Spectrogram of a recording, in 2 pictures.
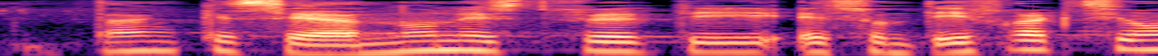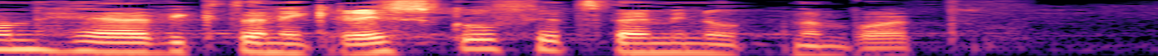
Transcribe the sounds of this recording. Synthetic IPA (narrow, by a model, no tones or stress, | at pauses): d̥aŋkəz̥eːɐnuːnɪstfyːɐdiːʔɛsɔnd̥eːfʁ̥akt͡sjoːnɦɛɐviktoːɐniɡʁɛskofyːɐt͡sv̥aɪminuːtn̩amvɔ̰ɐt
